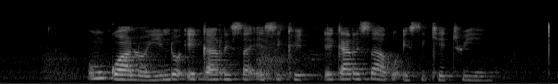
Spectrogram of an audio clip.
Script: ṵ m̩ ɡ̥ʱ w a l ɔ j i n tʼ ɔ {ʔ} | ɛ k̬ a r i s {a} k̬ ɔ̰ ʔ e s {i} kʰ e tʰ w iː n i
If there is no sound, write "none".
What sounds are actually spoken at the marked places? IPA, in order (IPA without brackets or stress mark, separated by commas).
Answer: ʔ, a, i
